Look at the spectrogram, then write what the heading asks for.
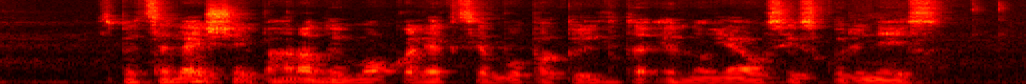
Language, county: Lithuanian, Vilnius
